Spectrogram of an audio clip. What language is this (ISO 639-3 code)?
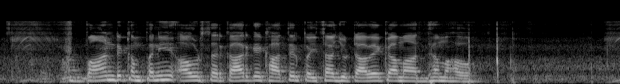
bho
